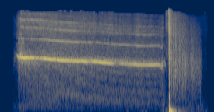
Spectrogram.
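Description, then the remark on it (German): A firework rocket whistles on a steady, slowly falling pitch for nearly two seconds, then ends in a single sharp, loud bang that crackles briefly as it fades. No voices. “ob nicht auch nur ein paar wenige Feuerwerkskörper reichen würden”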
